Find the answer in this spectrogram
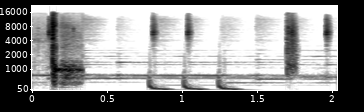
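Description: Short electronic music transition sting: a sustained synth chord with a loud hit just after the start and three quick bass thumps falling in pitch about a second in.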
